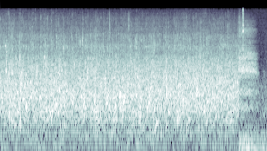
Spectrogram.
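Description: Shallow creek running steadily over rocks. The sound cuts off suddenly shortly before the end.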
